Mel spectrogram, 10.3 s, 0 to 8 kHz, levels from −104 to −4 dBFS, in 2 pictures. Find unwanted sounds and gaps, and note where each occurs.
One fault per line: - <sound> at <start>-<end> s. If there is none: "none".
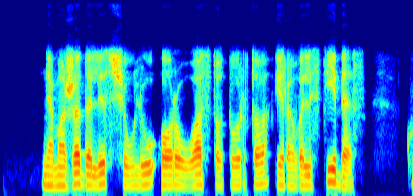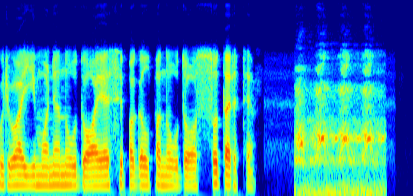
- bark at 8.8-10.0 s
